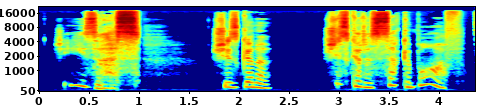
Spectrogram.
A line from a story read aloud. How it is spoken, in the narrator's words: someone gasped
